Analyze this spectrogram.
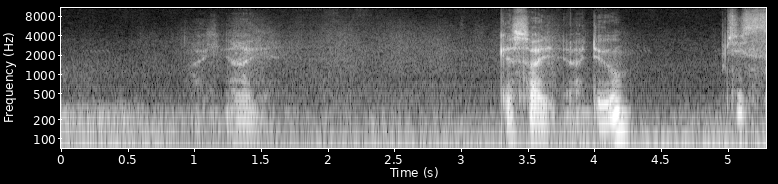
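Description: A man speaks in a low, quiet voice close by.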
